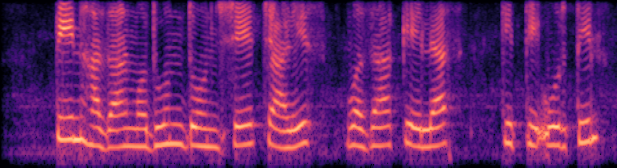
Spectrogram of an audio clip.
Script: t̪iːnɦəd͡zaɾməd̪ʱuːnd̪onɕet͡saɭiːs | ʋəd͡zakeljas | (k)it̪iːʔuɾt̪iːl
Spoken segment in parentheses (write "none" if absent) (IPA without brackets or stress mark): k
